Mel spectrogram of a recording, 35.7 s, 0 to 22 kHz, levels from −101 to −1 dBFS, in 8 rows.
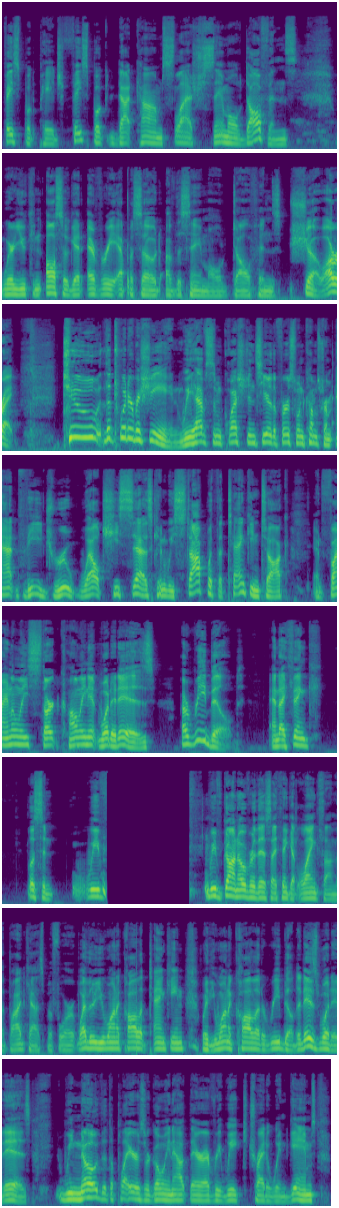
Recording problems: audio cutting out; at 24 s for 1 s

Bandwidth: 15 kHz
